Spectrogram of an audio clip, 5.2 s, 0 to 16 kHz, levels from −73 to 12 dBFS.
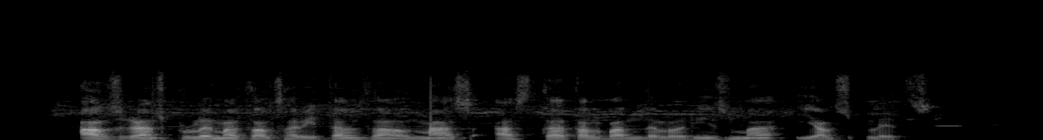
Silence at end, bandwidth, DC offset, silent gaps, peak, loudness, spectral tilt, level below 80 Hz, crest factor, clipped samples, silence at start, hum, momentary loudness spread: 0.6 s; 8.2 kHz; under 0.1%; none; -10 dBFS; -32 LUFS; -5 dB/octave; -62 dBFS; 24 dB; under 0.1%; 0.4 s; none; 13 LU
